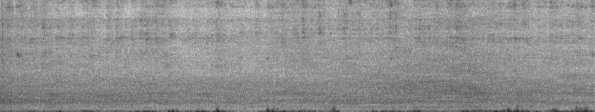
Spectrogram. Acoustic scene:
street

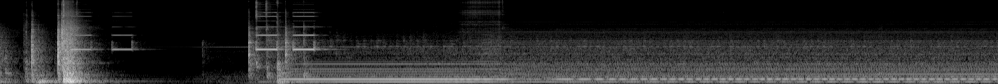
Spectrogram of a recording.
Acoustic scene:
kitchen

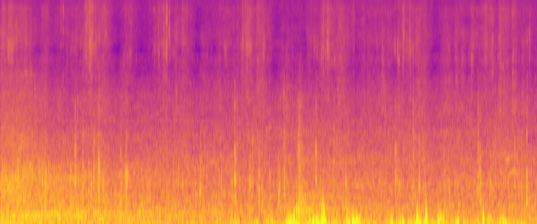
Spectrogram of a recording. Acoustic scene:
residential area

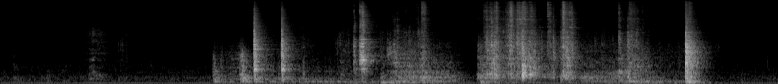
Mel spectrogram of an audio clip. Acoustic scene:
kitchen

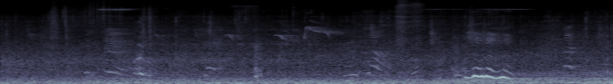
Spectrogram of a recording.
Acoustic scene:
residential area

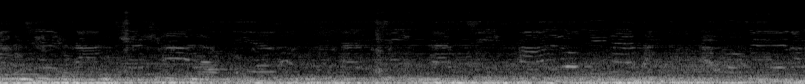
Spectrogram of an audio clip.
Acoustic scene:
car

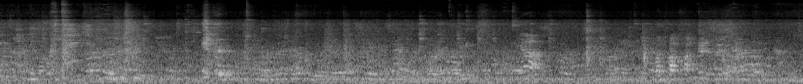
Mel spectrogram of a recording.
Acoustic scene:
restaurant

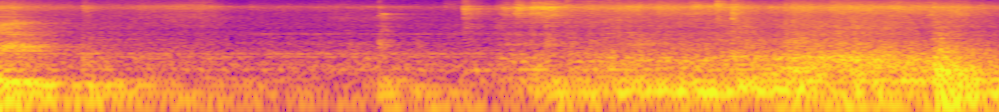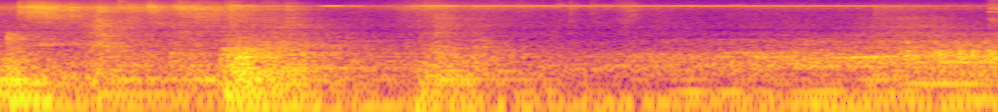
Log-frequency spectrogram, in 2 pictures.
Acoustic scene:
elevator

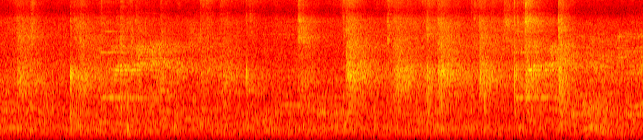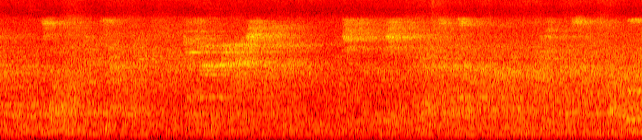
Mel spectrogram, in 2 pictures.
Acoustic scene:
subway station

